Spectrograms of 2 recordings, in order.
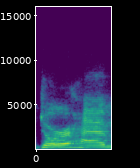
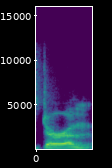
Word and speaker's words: Durham: as they hear so i think i said durham airport and uh my trainer was like it's durham and i was like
